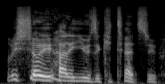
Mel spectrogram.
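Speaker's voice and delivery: a hammed-up annoyed scold; mock angry Zoro; Zoro yelling.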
